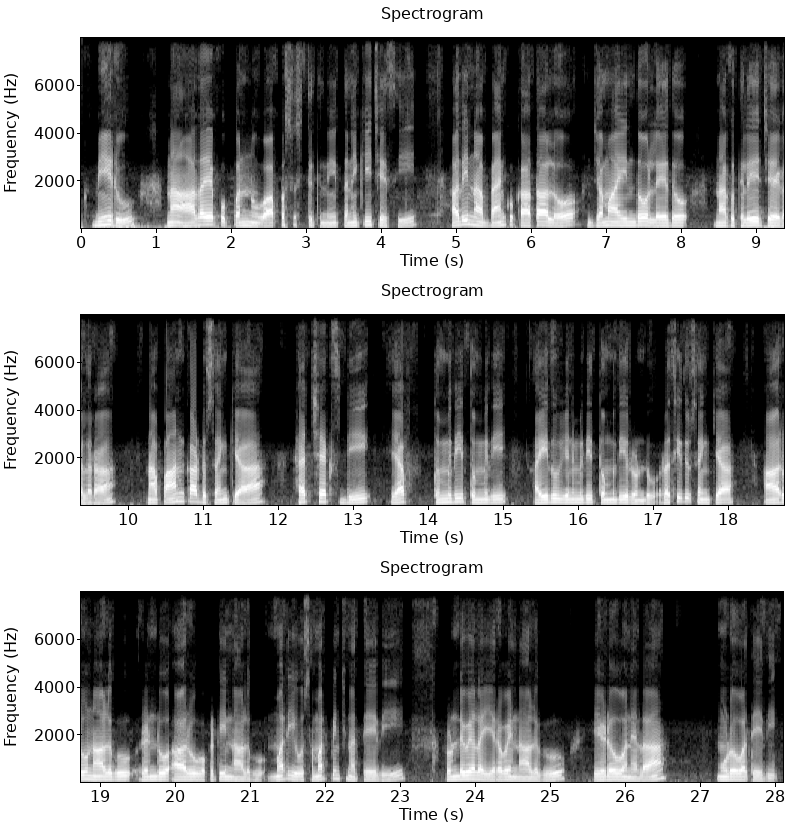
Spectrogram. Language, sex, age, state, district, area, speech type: Telugu, male, 18-30, Andhra Pradesh, Sri Balaji, rural, read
